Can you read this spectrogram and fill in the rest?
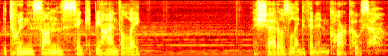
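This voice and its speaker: Man doing a hushed, low, eerie reciter. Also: fairly even intonation, faint music behind. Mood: eerie solemn. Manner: slow, solemn. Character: very quiet, eerie man reciting grim verse.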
